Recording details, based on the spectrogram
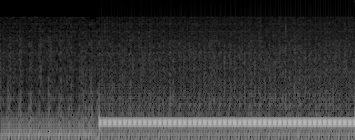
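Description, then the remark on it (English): After a brief quiet moment, a steady electronic ringback tone from a phone line starts and holds unbroken to the end, on an outgoing call to Chico's Games and Wigs, with no one speaking. “It's ringing.”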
